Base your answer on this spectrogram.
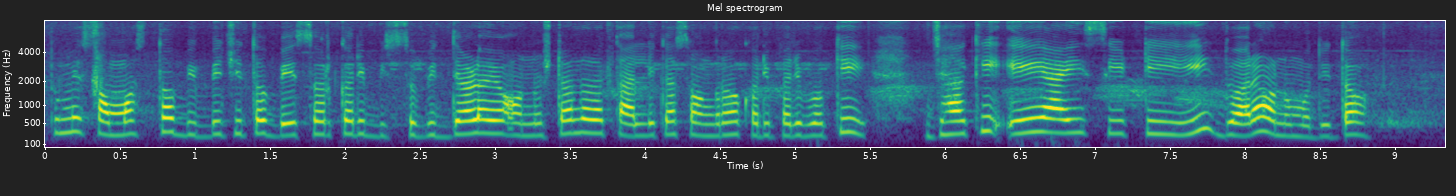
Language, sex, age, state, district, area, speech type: Odia, female, 18-30, Odisha, Puri, urban, read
